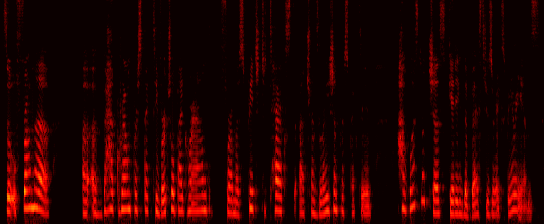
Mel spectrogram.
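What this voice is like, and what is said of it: English with a French accent. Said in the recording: “speaking English with a French accent”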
